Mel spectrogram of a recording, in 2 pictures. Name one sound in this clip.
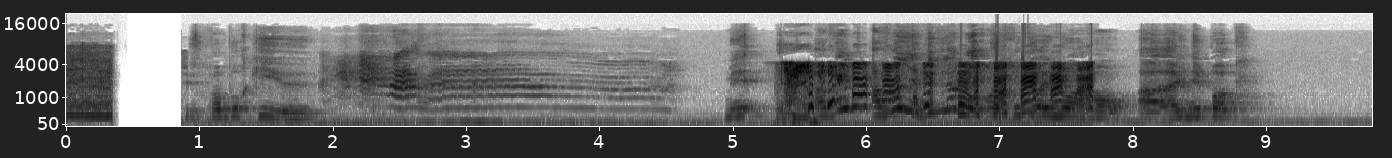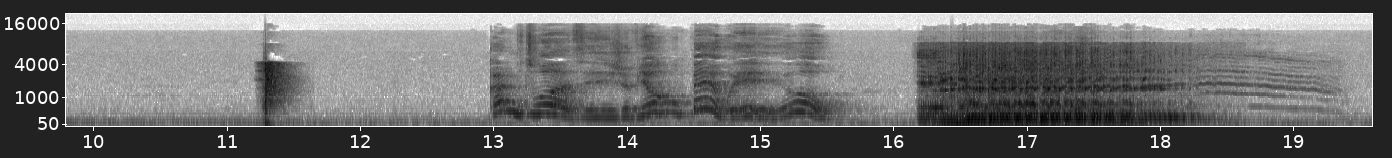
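A young woman speaks with animation close by.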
